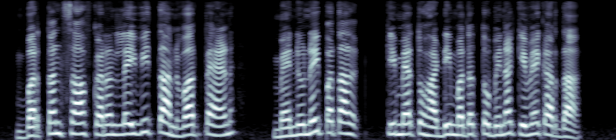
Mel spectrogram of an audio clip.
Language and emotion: Punjabi, happy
